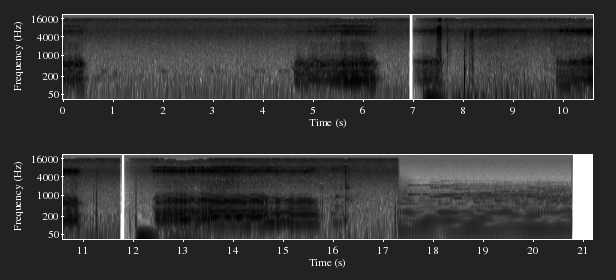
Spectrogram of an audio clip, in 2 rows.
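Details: Sleeping 7-month-old French Bulldog puppy snoring: several separate bouts of low, rattling snoring with a nasal, whining edge; compilation ending with brief music.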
